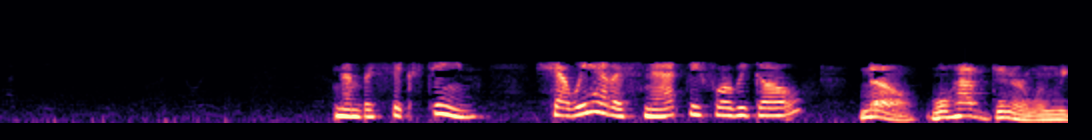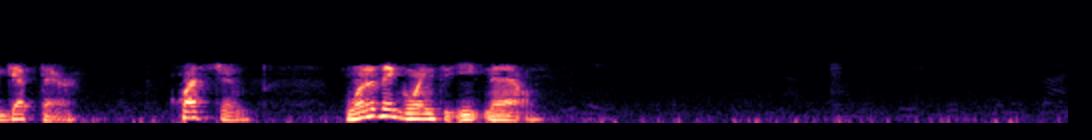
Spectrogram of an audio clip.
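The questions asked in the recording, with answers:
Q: What are they going to eat now?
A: Nothing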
